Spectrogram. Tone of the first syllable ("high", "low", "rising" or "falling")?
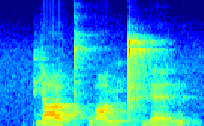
high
